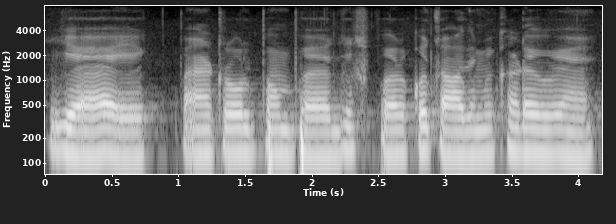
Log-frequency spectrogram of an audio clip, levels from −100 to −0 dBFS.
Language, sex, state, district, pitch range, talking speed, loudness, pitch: Hindi, male, Uttar Pradesh, Saharanpur, 120-130 Hz, 170 wpm, -15 LUFS, 125 Hz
